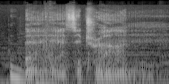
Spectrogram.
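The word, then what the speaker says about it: Badassatron: Uh, you can call me or Bad Acetatron. It's a nickname some of the guys gave me. I don't know. I didn't give it to myself or anything. Actually, it's pronounced badassetron.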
